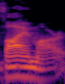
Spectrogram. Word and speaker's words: Weimar: government in a city in western germany called weimar that's how you pronounce that word uh and instead of in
